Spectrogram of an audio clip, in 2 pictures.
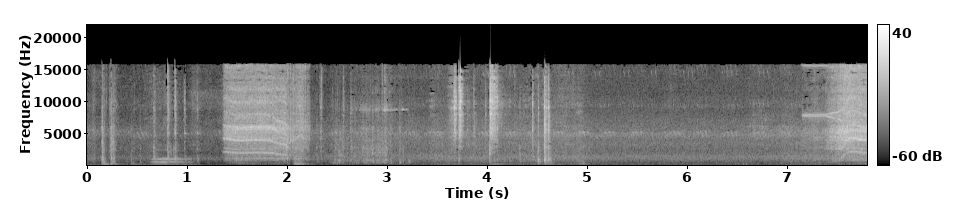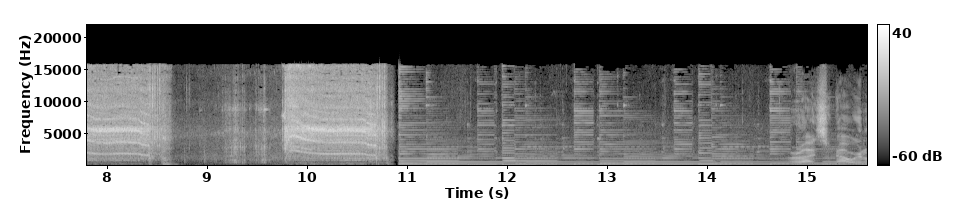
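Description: A power drill drives screws into wooden boards on a wood-fired hot tub build, giving a few separate rising whirring bursts close by, with quieter gaps between them and a steady tonal background near the end.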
